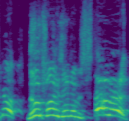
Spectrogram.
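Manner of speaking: high, loud shouted objection; scolding audience member. Acted. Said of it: "Be like".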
